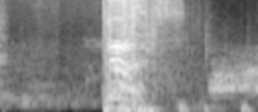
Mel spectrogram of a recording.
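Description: A heavy thud lands with a loud impact.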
